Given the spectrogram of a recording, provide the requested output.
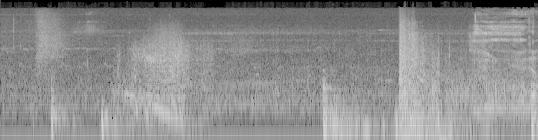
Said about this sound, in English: We've got mortars falling off map.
